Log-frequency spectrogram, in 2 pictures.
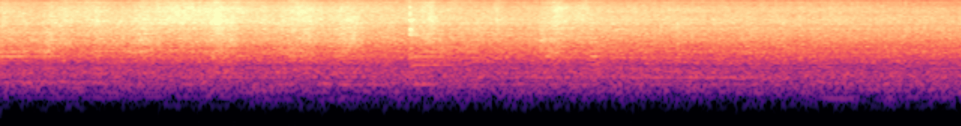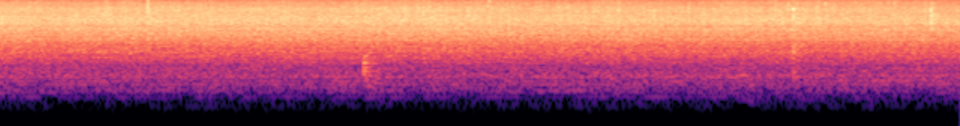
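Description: Korean potato glass noodles with vegetables sizzling in a hot wok. A few spatula knocks against the wok come as the noodles are stirred in the first few seconds, then the sizzle goes on steadily.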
